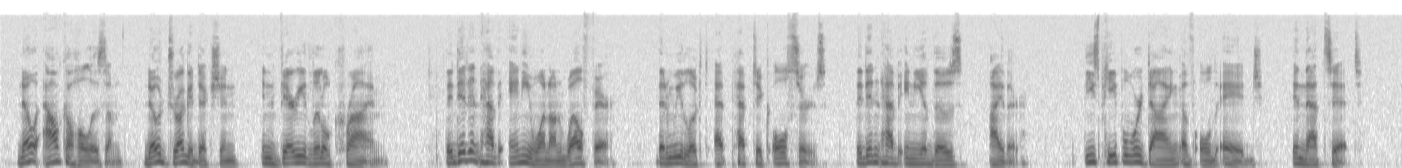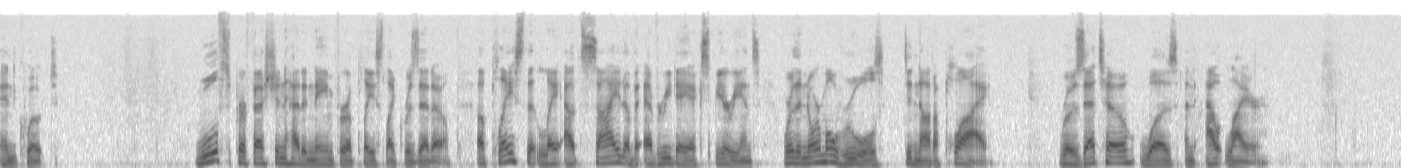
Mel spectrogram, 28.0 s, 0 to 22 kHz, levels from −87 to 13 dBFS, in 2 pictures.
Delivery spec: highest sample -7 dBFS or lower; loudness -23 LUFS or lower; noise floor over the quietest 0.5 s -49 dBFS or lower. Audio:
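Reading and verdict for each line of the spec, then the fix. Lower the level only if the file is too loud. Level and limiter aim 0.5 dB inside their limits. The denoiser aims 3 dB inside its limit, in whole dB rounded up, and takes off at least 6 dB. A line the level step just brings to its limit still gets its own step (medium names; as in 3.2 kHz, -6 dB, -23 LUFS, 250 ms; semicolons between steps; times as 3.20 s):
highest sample -9.0 dBFS: pass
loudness -28.0 LUFS: pass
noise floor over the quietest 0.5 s -54 dBFS: pass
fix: none needed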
